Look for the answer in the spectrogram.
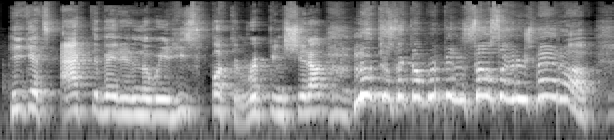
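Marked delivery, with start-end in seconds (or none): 2.6-4.6 very high, manic character voice; hyped-up Ricky. Retold or imitated. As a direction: squeal it like an over-excited gangster. Hyped Ricky ripping plants out.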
